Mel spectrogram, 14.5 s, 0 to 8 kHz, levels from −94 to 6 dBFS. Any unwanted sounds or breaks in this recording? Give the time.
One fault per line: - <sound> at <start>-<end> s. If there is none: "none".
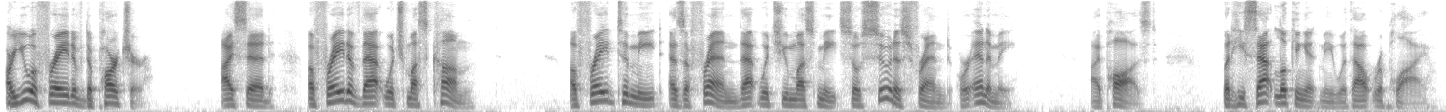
none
